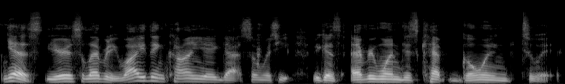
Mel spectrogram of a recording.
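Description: A man's voice: fairly low pitch, moderate pace, a little mellow, dry recording, studio quality. A man co-hosting a casual podcast, talking bluntly and with a lot of swearing, and often taking the devil's advocate side. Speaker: podcast co-host. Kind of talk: casual chat.

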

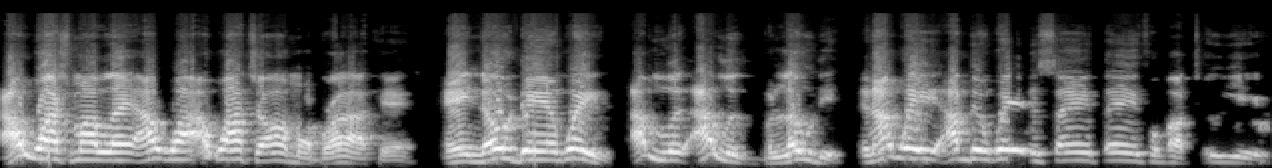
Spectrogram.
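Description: High-voiced laid-back man from the Midwest. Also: big pitch swings, moderate pace, few pauses, husky. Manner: laid-back, storytelling, talks in loose run-on sentences. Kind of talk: casual podcast chat.

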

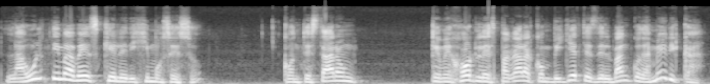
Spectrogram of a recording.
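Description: A man's voice: a little high, expressive, moderate pace, natural voice. A man voicing a blunt, practical female housemaid in an audio storybook, insistent and complaining. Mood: nagging.

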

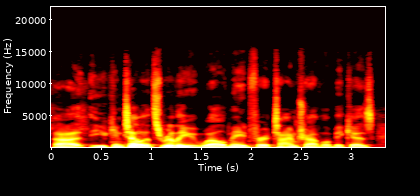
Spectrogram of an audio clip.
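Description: A man's voice: medium pitch, lively intonation, moderate pace. A man co-hosting a podcast in casual comedic chat, joking and laughing often, with frequent restarts. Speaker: podcast co-host.

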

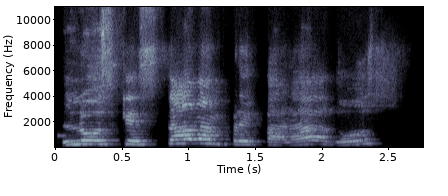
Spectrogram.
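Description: High-voiced woman preaching in an echoey hall. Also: slow. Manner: asks the congregation rhetorical questions, addresses them as brethren. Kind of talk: sermon. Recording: echoey room, voice from a distance.

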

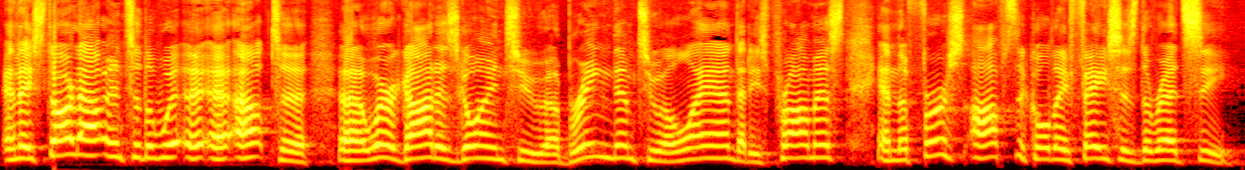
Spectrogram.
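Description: High-voiced preacher in his thirties. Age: 30s. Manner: animated storytelling, acts out crowd complaints; halting restarts and repeated words. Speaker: pastor. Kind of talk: sermon.

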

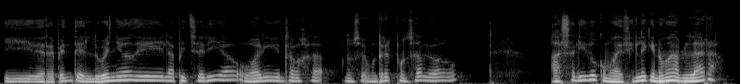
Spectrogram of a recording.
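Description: Un hombre con acento de España que cuenta una anécdota en tono informal, relajado y con risas frecuentes. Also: male voice, fairly high pitch, fairly quick, warm tone. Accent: Spain Spanish. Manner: laid-back anecdotal, laughs often, slangy. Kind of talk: casual storytelling.

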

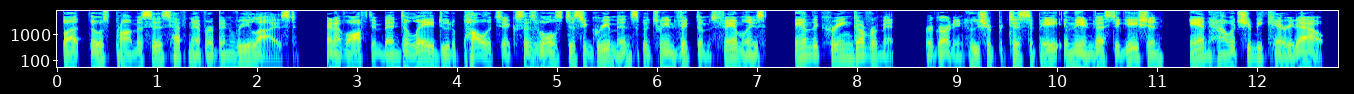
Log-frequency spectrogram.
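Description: A man narrates a radio news feature in a measured, formal read. His voice sits low but moves around a lot in pitch. The booth sound is close and dry. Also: expressive, a bit bright, no echo. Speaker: radio reporter.

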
